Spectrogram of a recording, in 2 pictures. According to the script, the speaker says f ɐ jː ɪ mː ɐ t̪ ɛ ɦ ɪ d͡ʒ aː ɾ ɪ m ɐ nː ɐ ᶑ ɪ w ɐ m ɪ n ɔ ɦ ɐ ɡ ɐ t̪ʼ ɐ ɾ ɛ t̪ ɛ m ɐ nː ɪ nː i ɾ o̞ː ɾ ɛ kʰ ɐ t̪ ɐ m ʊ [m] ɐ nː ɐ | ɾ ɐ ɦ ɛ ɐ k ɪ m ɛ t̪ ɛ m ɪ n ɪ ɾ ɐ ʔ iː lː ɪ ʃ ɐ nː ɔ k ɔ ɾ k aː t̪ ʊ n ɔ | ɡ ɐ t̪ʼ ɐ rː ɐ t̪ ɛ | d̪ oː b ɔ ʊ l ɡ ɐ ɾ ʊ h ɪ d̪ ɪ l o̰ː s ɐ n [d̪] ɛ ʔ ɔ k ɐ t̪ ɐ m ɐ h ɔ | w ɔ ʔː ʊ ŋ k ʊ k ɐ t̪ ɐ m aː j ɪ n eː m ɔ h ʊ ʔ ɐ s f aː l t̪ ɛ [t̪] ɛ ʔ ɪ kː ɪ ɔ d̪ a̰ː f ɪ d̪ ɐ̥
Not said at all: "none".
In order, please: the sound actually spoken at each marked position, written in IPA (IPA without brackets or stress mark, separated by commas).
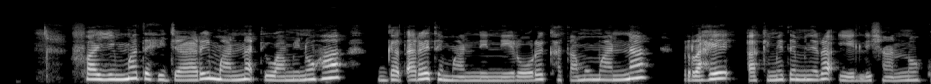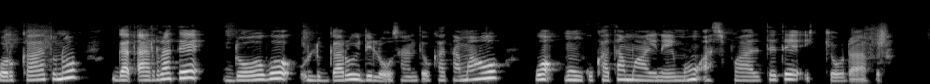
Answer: m, t̪, t̪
